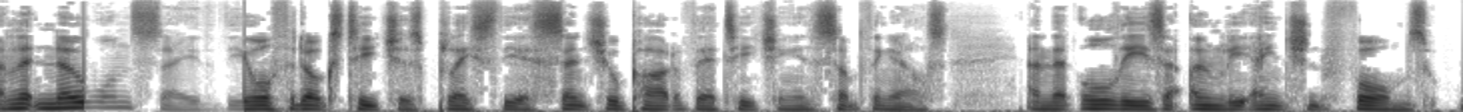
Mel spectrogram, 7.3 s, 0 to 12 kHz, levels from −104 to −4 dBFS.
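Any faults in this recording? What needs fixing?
One channel inverted, from 0.43 to 1.23 s: the speech suddenly drops by about 17 dB to a faint copy, then returns at full level. The likely cause is reversed polarity on one stereo channel for that stretch. When the channels are summed to mono, the centred voice present in both cancels itself out, and only the small difference between left and right remains. To prevent it, check channel polarity with a phase-correlation meter or a mono fold-down before export.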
